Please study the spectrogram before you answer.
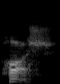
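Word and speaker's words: pox: And of course, alcohol, posh, P-O-X, pronounced posh, sometimes spelled P-O-S-H, is basically moonshine, corn whiskey.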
